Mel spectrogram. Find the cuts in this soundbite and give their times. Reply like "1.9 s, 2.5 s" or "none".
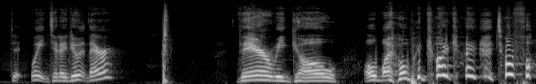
none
